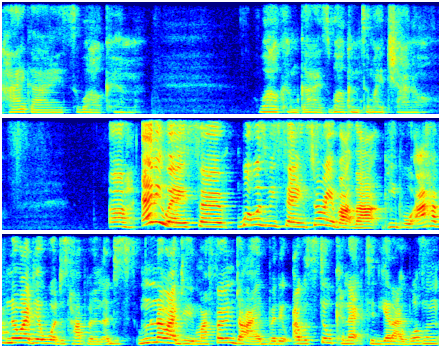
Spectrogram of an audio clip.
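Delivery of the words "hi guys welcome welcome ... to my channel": very low, deep, sultry put-on sexy voice. Showing the sexy voice the speaker wishes for, greeting viewers: put-on sexy voice. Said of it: "I wish I had a sexy voice like this".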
